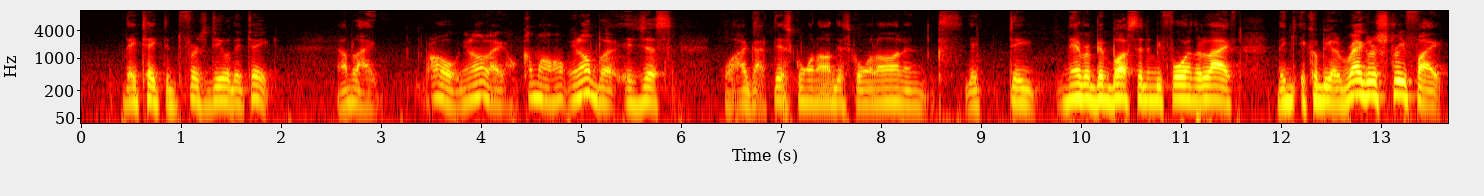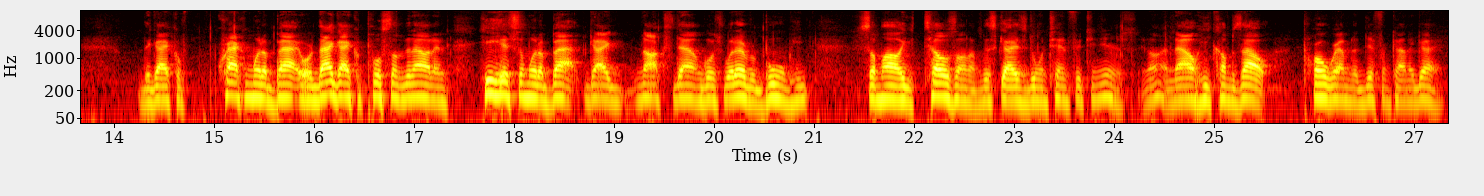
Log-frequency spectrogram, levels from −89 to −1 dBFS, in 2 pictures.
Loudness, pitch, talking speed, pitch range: -23 LUFS, 125 Hz, 225 wpm, 110-135 Hz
